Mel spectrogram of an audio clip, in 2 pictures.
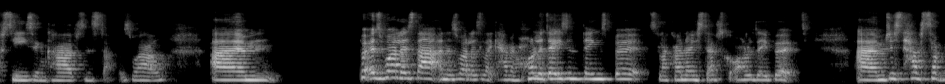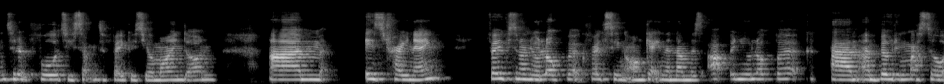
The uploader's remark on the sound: This episode started life as a webinar I delivered to some incredible women on the topic of post show.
